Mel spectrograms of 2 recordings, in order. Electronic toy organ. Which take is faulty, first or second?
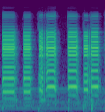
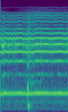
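second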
